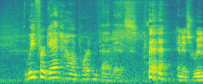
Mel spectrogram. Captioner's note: chuckles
